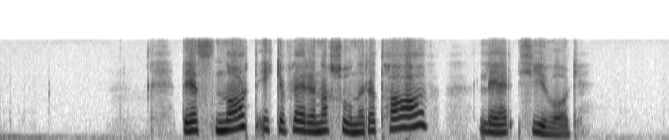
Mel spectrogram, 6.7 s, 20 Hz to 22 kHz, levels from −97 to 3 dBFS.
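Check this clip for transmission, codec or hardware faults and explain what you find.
One codec fault runs through the whole clip: 4-bit ADPCM compression. Each sample is coded as a coarse 4-bit step from a prediction, so a gritty hiss rides on every loud syllable and attacks smear. The damage is heavy, nothing reaches above 7.7 kHz, and it sounds like a 64 kbps stream.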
